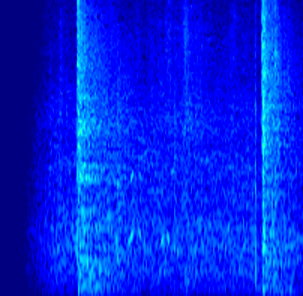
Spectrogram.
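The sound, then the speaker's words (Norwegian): Two sharp, loud stun grenade blasts, about two and a half seconds apart, fired by police at a demonstration against higher public transport prices in São Paulo, Brazil, burst over a dense crowd roar of shouting and noise in an open street. “Politiet bruker sjokkgranater mot deltakerne i en demonstrasjon i Brasils største by, Sao Paulo.”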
